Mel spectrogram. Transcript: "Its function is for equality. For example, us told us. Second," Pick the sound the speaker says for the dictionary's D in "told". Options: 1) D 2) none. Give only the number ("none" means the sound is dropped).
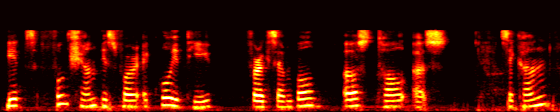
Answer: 2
